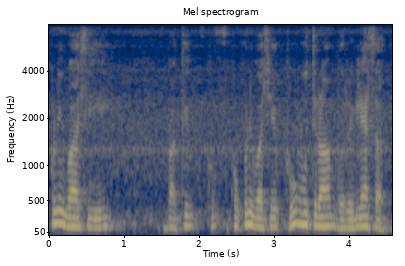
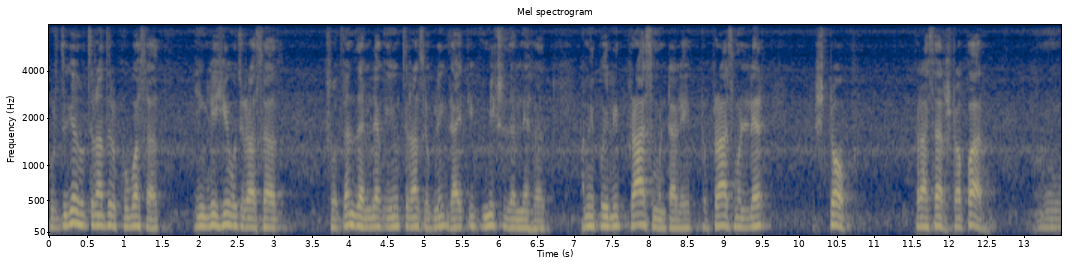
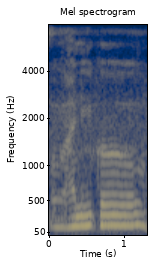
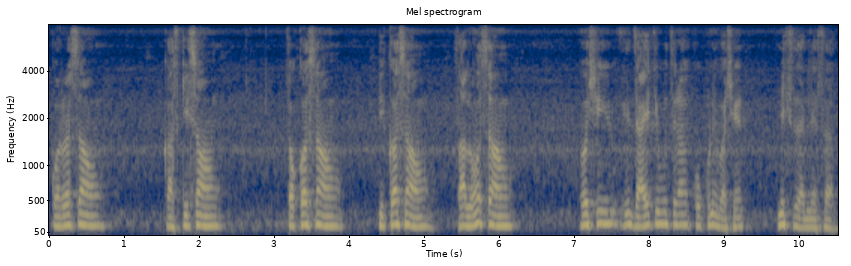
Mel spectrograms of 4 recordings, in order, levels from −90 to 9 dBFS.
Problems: background sounds at intervals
